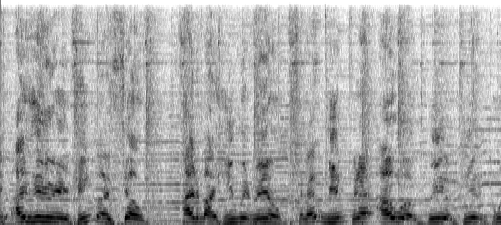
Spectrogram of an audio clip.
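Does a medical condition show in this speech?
Yes: cerebral palsy; present since birth.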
